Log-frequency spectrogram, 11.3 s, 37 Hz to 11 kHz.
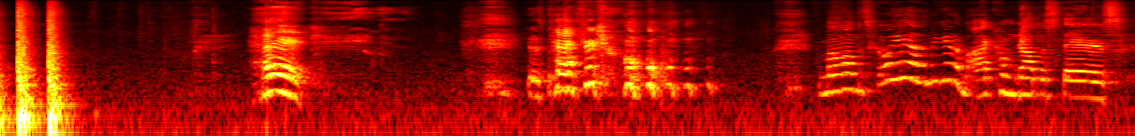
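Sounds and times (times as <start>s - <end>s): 
heavy knocks on a door: 0.0s - 0.9s
speech: 2.6s - 3.2s, 5.7s - 7.1s, 8.2s - 11.3s.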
